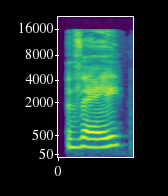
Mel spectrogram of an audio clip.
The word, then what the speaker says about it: they: Some non-native speakers incorrectly pronounce the voiced TH as a D. The following words end up sounding the same. They, day.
